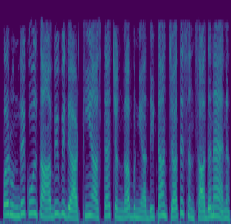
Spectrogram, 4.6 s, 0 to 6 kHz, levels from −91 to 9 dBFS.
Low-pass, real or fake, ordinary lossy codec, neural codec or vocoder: 5.4 kHz; real; MP3, 48 kbps; none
